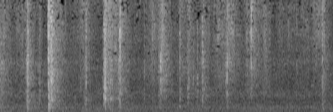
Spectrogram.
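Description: Oracle cards being shuffled, heard as faint, crisp riffling with several sharp slaps spaced irregularly over a soft papery rustle, with no voices.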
